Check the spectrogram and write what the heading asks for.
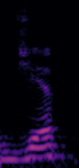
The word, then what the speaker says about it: GIF: the air and yes the guy who created the the gif or jif the the graphic format says it is jif with a like the j sound jiff not gif so yes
